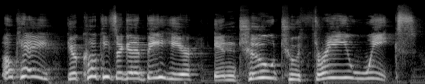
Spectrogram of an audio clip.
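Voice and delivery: put-on very high, slow little-girl voice; Girl Scout voice. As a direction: explain it sweetly and slowly. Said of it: "the Girl Scout says".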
